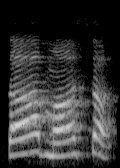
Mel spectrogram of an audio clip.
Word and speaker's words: तमसः: तमस, स में अ की मात्रा विसर्ग को ह, तमसः फलम, फ पूरा और ल में आधा म, फलम।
